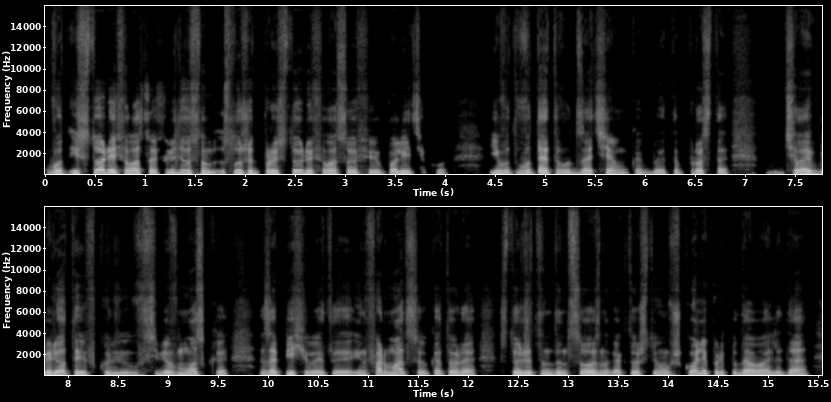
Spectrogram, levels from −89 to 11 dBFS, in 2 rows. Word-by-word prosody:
Вот 155 +6 +1
история, 220 +5 +6
философия. 180 +1 +2
Люди 225 +1 -1
в - - +2
основн 175 -6 -2
слушают 205 -4 +1
про 155 -1 +2
историю, 185 +2 +1
философию 140 +1 -1
и - - -16
политику. 130 -9 -2 0.4
И 140 - +1
вот, 165 +2 -1
вот 140 +1 -6
вот 165 +4 -2
это 175 - +5
вот 110 -1 -4
зачем, 120 -5 -1
как 100 +1 -8
бы? 105 +2 -3
Это 115 +2 -6
просто, 125 -3 -2 0.4
м, 130 +4 -19
человек 155 -2 +4
берёт 145 - +4
и 130 -3 +2
вклю 135 +3 -5
в 110 -1 -14
себе 150 0 -1
в 125 - -3
мозг, 205 - -2
э, 115 -3 -1 0.3
запихивает, 130 - -1
э, 115 0 -2
информацию, 135 - -1
которая 120 0 0 0.2
столь 175 -4 +2
же 130 - +4
тенденциозна, 130 -1 0
как 120 0 -3
то, 145 +1 0
что 120 0 -7
ему 115 0 -2
в 110 - -13
школе 230 - +2
преподавали, 115 - 0
да, 170 - -1
140 Hz, 185 wpm, -23 LUFS, 120-170 Hz, 0.4 s, история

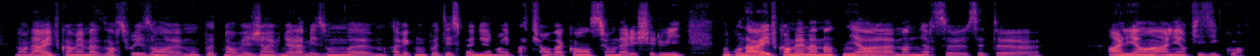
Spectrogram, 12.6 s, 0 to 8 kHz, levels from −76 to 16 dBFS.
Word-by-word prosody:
Mais - - -7
on 100 - -5
arrive 110 +4 +3
quand 110 - -3
même 110 +1 +1
à 100 - -1
se - - -14
voir 105 0 -5
tous 110 - -6
les 110 +1 -5
ans, 110 -2 0
heu, 95 0 -7
mon 100 +1 -6
pote 115 +1 -10
norvégien 100 +1 -1
est - - -3
venu 100 +1 -5
à 95 - -3
la 95 -1 -1
maison. 110 +4 -2
Hem, 95 -1 -5
avec 110 0 -4
mon 110 -2 -1
pote 110 0 -7
espagnol, 110 0 -2
on 95 - -5
est 95 - -6
partis - - -9
en 100 - -3
vacances 115 +6 0
et - - -3
on 105 0 -1
est - - -1
allés 95 0 -1
chez 100 - 0
lui 120 +4 -3 0.4
donc 120 +1 -1
on 135 - +3
arrive 135 +3 +7
quand 130 - +5
même 135 0 +5
à 120 - +6
maintenir, 120 +2 +2
heu, 100 -4 +1
maintenir 100 +4 -2
ce 95 -5 -7
cette, 100 +1 -10
heu, 90 -3 -5 0.8
un 110 - +6
lien 125 +1 +5
un 115 -3 +5
lien 110 +1 +3
physique, 110 -2 -7
quoi. - - -12
110 Hz, 255 wpm, -24 LUFS, 100-115 Hz, 0.8 s, arrive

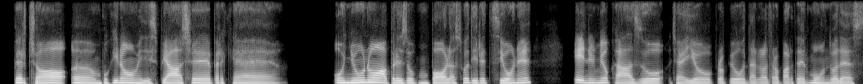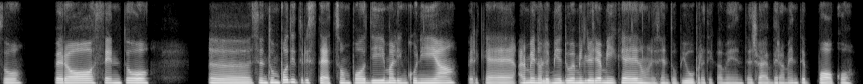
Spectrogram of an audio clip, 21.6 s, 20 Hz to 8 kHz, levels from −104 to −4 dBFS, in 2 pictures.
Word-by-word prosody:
Perciò, 185 -1 +4
ehm, 175 -2 +2
un 175 - 0
pochino 185 +2 +2
mi 175 - +2
dispiace, 180 +2 +2
perché 165 -3 -3 0.7
ognuno 210 +2 +6
ha 200 - +3
preso 185 -1 +1
un 175 -1 -2
po' 180 +1 +4
la 180 -1 0
sua 190 +3 -2
direzione 185 +2 0 0.5
e, 225 -3 +3
nel 180 -1 -2
mio 200 +2 0
caso, 175 0 0
cioè 175 0 -4
io 165 0 -1
proprio 175 0 -3
dall'altra 170 0 -6
parte 165 +2 -5
del 175 -2 -3
mondo 175 -1 -2
adesso, 175 +1 -3 0.3
però 190 +1 +2
sento 190 +1 0 0.7
ehm, 175 -4 0
sento 195 +4 -1
un 205 - +3
po' 235 +3 +2
di 240 - -1
tristezza, 190 -4 -3
un 175 - -2
po' 185 +1 +1
di 190 +2 +1
malinconia, 185 0 +1
perché 170 -2 -4
almeno 190 0 +1
le 170 0 +1
mie 180 +1 0
2 190 +2 +2
migliori 195 0 +2
amiche 190 0 +1
non 175 -3 0
le 155 -1 -8
sento 155 -1 -9
più, 170 +3 -1
praticamente, 155 -1 -10
cioè 160 +1 -6
veramente 165 +2 -7
poco. 165 -3 -1
180 Hz, 150 wpm, -24 LUFS, 170-190 Hz, 0.7 s, ognuno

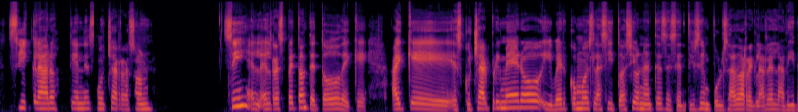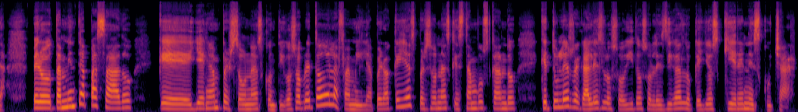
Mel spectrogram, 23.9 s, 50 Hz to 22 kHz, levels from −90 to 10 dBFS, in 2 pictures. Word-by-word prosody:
Sí, 220 -1 +3
claro, 195 0 0 0.2
tienes 195 0 -5
mucha 185 0 -4
razón. 180 +1 -5 1.0
Sí, 280 +4 +4
el 180 - -6
el 180 +2 -3
respeto 195 +3 -1
ante 220 -6 -2
todo, 175 +3 -5
de 160 -6 -6
que 140 -2 -8 0.4
hay 180 0 +2
que 170 -6 -1
escuchar 185 +3 +1
primero 225 +2 -1
y 170 -2 -5
ver 170 +2 -5
cómo 190 +2 -4
es 190 0 -2
la 170 -1 -4
situación 180 +1 -2
antes 175 +1 -4
de 170 - -8
sentirse 160 +4 -3
impulsado 160 -1 -5
a - - 0
arreglarle 155 +1 -5
la 155 -3 -8
vida, 155 +1 -9 0.4
pero, 215 -1 +6
¿también 230 +5 +4
te 355 - 0
ha 340 - +3
pasado 230 -8 +6 0.4
que 175 -3 +6
llegan 200 +3 0
personas 175 -4 +2
contigo, 160 +1 -6
sobre 210 +6 0
todo 300 +7 +3
la 315 -5 -1
familia, 160 -5 -3
pero 180 +3 -4
aquellas 260 +10 -2
personas 195 - -1
que - - -6
están 190 +3 +2
buscando 195 -2 -1 0.4
que 210 - +2
tú 235 +5 -4
les 255 +2 +1
regales 200 -2 +1
los 190 -3 -3
oídos, 180 +3 -5
o - - -5
les 160 -1 -4
digas 190 +2 -2
lo 180 -4 -7
que 155 - -5
ellos 175 +1 +2
quieren 180 0 -1
escuchar?, 155 -4 +3
185 Hz, 160 wpm, -26 LUFS, 170-205 Hz, 1.0 s, pero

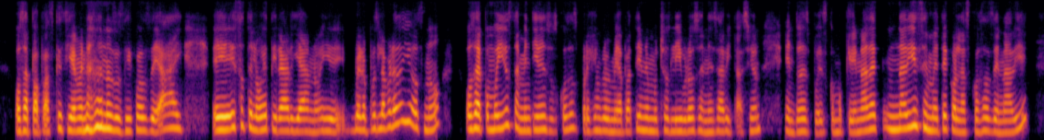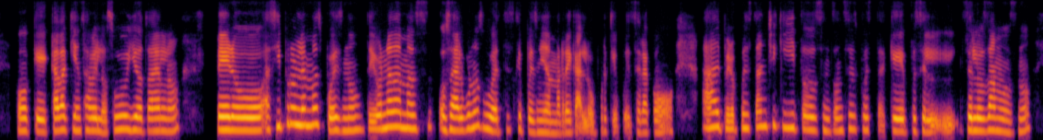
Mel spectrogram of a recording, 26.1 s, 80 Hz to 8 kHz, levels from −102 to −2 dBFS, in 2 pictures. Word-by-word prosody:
o 215 - +3
sea, 220 -1 +4
papás 205 0 0
que 255 - -1
sí 230 0 +1
amenazan 250 +5 +6
a 255 - +5
sus 225 -2 0
hijos 225 +1 0
de: 215 -1 +1
"Ay, 260 -1 -1 0.4
eh, 235 +2 +9
eso 295 +3 -3
te 275 - +2
lo 235 - +2
voy 235 - +4
a - - -19
tirar 220 -2 +1
ya, 215 -1 +1
¿no?". 205 0 -7
Y 220 0 -2
de 210 - -4
pero 235 -1 +1
pues 250 +3 -5
la 255 - +2
verdad, 305 +6 +1
ellos 320 -10 0
no. 235 +8 -3 0.3
O 245 - +4
sea, 260 -1 +7
como 240 0 +1
ellos 295 +5 0
también 225 -7 -2
tienen 240 +1 -1
sus 215 -2 -13
cosas, 250 +4 -5
por 220 - -6
ejemplo, 220 0 -3
mi 205 0 -2
papá 210 +1 -3
tiene 235 -1 -2
muchos 220 +1 -5
libros 215 +1 -1
en 210 -3 -6
esa 205 +2 -5
habitación, 220 +2 -7 0.3
entonces, 210 -1 -4
pues 190 +1 -9
como 205 0 -9
que 200 -1 -5
nada 225 +4 +1
nadie 255 +4 +2
se 285 -2 +1
mete 230 +1 0
con 225 - +2
las 200 0 -6
cosas 215 +1 -4
de 210 -1 -2
nadie, 200 - -4 0.4
como 220 0 +1
que 210 -1 0
cada 225 +2 +3
quien 230 0 -3
sabe 225 -1 +1
lo 210 - -3
suyo, 235 -1 0
tal, 220 0 0
¿no? 220 +5 -5 0.4
Pero 230 -1 +6
así 290 +5 -2
problemas, 320 0 +2
pues 225 -3 +1
no. 225 +2 -3
Te - - -4
digo, 250 - +2
nada 285 +2 +3
más, 260 +1 -2
o 240 - -1
sea, 235 0 +3
algunos 255 +6 0
juguetes 235 -2 -1
que, 245 - -6
pues, 205 -2 -4
mi 200 - -3
mamá 185 -1 -3
regaló 195 +1 -3
porque, 215 +2 -11
pues, - - -12
era 195 0 -4
como: - - -5 0.3
"Ay, 285 +1 +1
pero 130 - -2
pues 265 - -2
están 285 +3 -3
chiquitos". 265 -6 -3
Entonces, 225 +3 -6
puesto 230 -2 -8
que, 215 -1 +3
pues 215 +1 -8
el: 205 - -3
"Se 230 0 +4
los 220 -1 +3
damos, 215 -4 -2
¿no?". 220 +5 -6
230 Hz, 240 wpm, -26 LUFS, 215-250 Hz, 0.4 s, eh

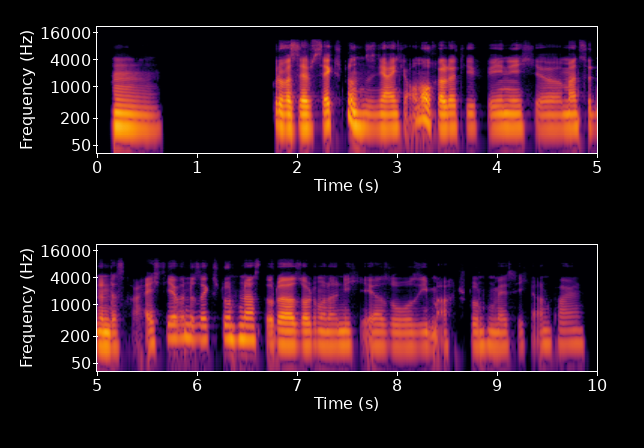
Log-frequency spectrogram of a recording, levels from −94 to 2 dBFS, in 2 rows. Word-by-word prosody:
Mhm. 120 -3 +3 1.1
Gut, 140 - 0
aber 125 -2 +8
selbst 125 0 +5
6 135 +1 +5
Stunden 135 -3 +4
sind 120 0 -6
ja 120 0 +4
eigentlich 125 -1 0
auch - - -8
noch - - +4
relativ 125 +1 +2
wenig. 125 0 -2
Äh, 120 0 -6
meinst 125 0 -2
du - - -4
denn, 125 0 +2
das 120 0 -6
reicht 140 - -9
dir, 180 -1 -3
wenn 185 - -4
du 180 - -5
6 170 0 -7
Stunden 175 -1 -1
hast 170 0 -3
oder 130 -2 +2
sollte 130 0 -3
man 125 -1 -5
da 125 0 -6
nicht 125 0 -6
eher 125 0 -8
so 120 0 -9
7, 120 +1 -10
8 120 0 -17
Stunden 125 0 -9
mäßig 120 +1 -13
anpeilen? 135 0 -13
125 Hz, 220 wpm, -24 LUFS, 120-135 Hz, 1.1 s, aber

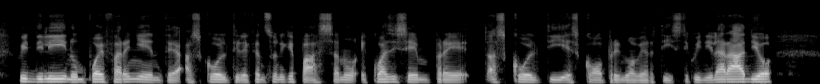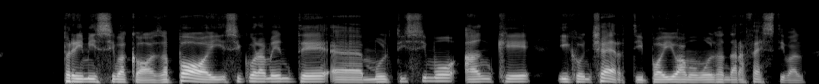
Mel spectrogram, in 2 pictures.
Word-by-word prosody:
quindi 130 -2 +1
lì 130 0 +5
non 115 -1 +1
puoi 120 0 +4
fare 115 +1 -1
niente, 110 -5 -2
ascolti 110 +1 -2
le 105 -1 -2
canzoni 115 +1 -5
che 130 +1 -4
passano 105 +1 -2
e 110 - -8
quasi 120 0 0
sempre 110 -2 -2
ascolti 110 -1 -2
e 105 - -3
scopri 105 0 -5
nuovi 100 -2 -3
artisti. 95 -1 -10
Quindi 105 -2 -4
la 115 +2 +2
radio 125 0 +5 1.1
primissima 130 -3 +3
cosa. 105 +2 0
Poi, 115 -5 +6
sicuramente, 135 0 +1
ehm, 110 -1 0
moltissimo 135 +6 -2
anche 130 +2 -1 0.2
i 130 - -1
concerti. 115 - -1
Poi 115 +1 +2
io 120 - +3
amo 110 -1 0
molto 110 +1 0
andare 110 -1 -3
a 110 - -6
festival, 105 -4 -8
115 Hz, 140 wpm, -21 LUFS, 110-125 Hz, 1.1 s, Poi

